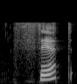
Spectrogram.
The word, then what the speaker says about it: sept: Donc, remember when we do have set, which means number 7 in English, set, normally we don't pronounce the P.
